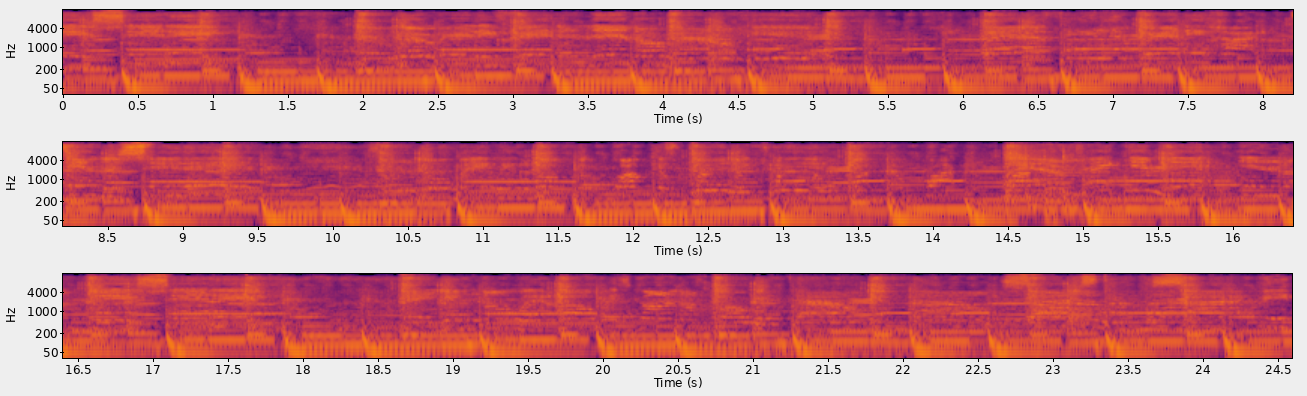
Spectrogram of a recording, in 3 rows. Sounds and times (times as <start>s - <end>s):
Pop music: 0.0s - 24.5s.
